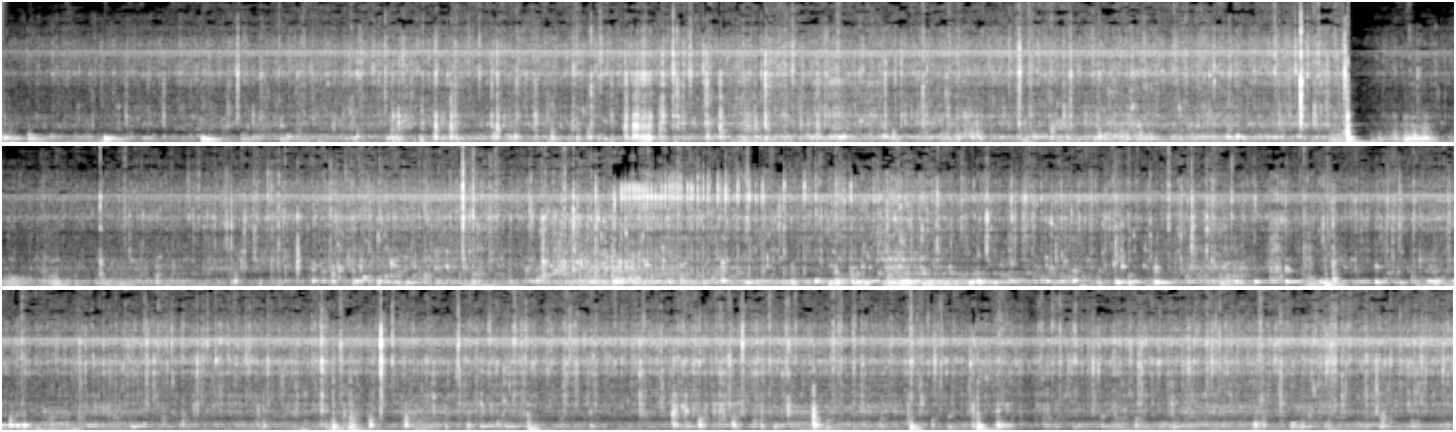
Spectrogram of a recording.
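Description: Water rumbles and hisses steadily underwater.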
